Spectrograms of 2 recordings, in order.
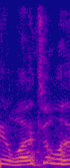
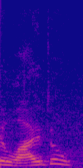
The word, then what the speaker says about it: Lidl: It's not L-I-D-D-L-E, so it can't be Lidl. It's got to be Lidl. Listen. I like shopping in the middle of Lidl.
